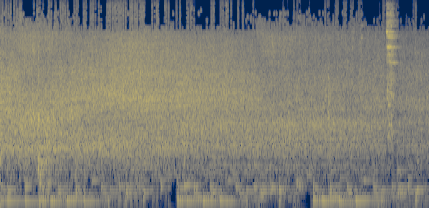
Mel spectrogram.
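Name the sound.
boiled vegetables frying in a wok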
